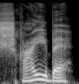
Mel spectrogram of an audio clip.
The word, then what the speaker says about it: schreibe: Richtig, ich schreibe. – Pronounce that E ending for the ich person clearly.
